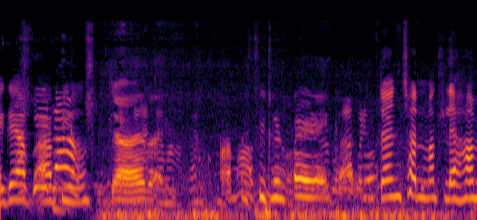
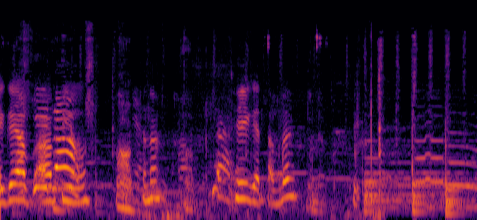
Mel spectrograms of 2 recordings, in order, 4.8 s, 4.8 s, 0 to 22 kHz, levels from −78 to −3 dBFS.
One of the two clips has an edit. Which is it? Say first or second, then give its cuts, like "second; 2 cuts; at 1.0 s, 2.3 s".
first; 2 cuts; at 1.0 s, 3.6 s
